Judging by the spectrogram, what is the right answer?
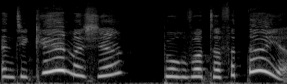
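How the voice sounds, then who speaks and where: A squeaky put-on character voice, fairly slow in pace, with lively intonation. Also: woman, extremely high pitch for a woman. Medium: audio drama. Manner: bossy, theatrical.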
